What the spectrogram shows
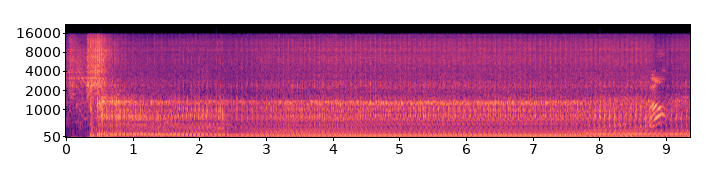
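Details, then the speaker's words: Turbocharged 2006 Subaru Impreza wagon (NA/T), about 100,000 miles, tuned while it had a boost leak, started in cold snowy weather: brief crank, instant fire, high cold idle that steps down to a steady, even idle; normal cold start. "It started up pretty normally like it always does. Sounds good, running good, and it's definitely Subaru weather."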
